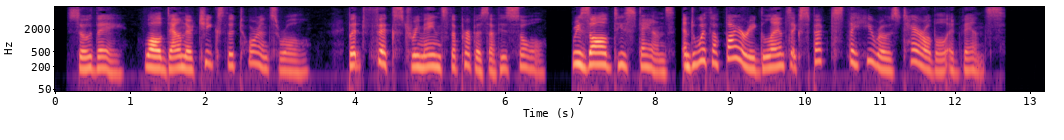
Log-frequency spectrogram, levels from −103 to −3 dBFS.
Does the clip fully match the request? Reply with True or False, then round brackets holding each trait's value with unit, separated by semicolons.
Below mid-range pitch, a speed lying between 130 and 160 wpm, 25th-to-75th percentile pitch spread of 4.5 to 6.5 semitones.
False (195 Hz; 135 wpm; 5.3 semitones)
